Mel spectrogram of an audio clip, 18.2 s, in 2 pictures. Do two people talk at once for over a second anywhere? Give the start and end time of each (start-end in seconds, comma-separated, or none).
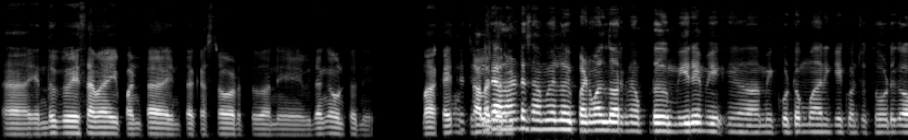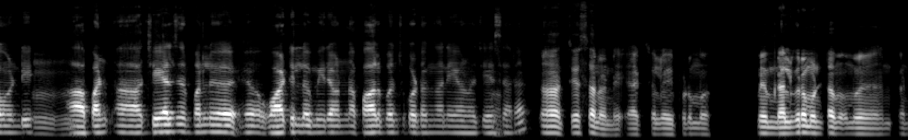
none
